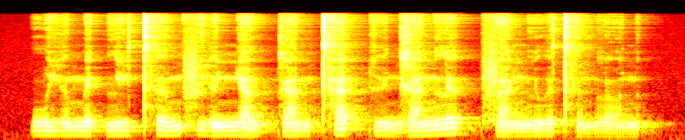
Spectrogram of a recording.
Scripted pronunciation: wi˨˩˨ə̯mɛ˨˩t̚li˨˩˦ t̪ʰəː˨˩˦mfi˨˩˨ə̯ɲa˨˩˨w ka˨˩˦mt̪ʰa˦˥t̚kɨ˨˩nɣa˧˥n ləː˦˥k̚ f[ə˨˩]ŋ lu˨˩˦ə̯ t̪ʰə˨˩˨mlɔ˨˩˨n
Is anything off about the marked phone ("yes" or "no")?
yes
